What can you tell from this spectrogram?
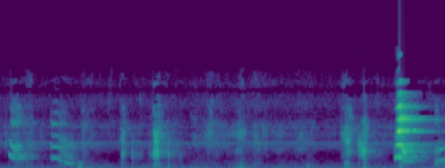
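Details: Mother dog playing with and staying close to her puppies indoors; short high whimpering yips and squeaks, some sliding downward, scattered across the moment with a sharper squeal near the end, over quiet room hiss.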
